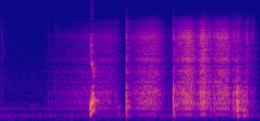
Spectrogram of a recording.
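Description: A radio receiver hisses with static through its loudspeaker.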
